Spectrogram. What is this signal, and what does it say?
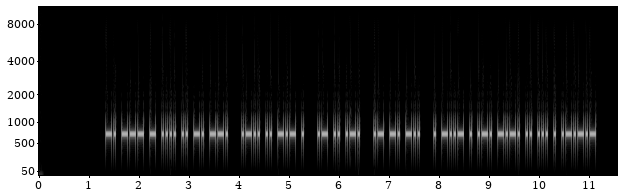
Morse code, heard as a keyed tone, about 30 wpm, 700 Hz. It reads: NOTHING LIKE AIR AND EXERCISE.
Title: Sentences from Top 1000 Words - Review Part 4 - 30wpm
